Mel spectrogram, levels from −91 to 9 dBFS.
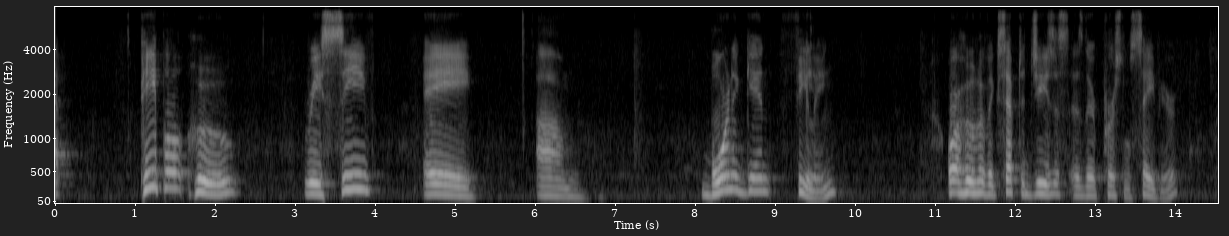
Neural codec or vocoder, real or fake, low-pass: none; real; 7.2 kHz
